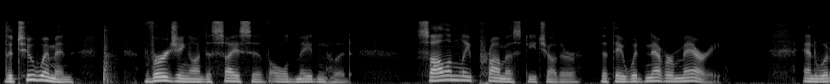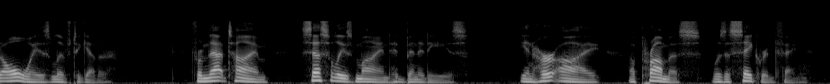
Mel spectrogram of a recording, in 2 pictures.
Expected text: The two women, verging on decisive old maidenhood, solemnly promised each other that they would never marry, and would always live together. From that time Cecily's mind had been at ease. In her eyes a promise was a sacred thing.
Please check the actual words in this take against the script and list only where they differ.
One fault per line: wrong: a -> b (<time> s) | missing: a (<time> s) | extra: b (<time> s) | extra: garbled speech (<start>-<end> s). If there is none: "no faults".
wrong: eyes -> eye (13.9 s)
